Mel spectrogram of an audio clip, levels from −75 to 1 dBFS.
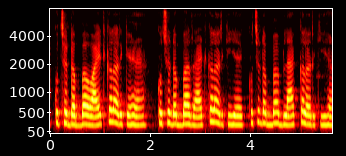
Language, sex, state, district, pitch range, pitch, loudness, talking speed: Hindi, female, Jharkhand, Garhwa, 215-255 Hz, 225 Hz, -15 LUFS, 190 wpm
